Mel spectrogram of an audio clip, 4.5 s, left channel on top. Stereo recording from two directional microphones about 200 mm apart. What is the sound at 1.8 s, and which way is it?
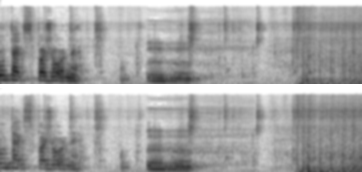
Speech, 15° right (ahead or behind).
